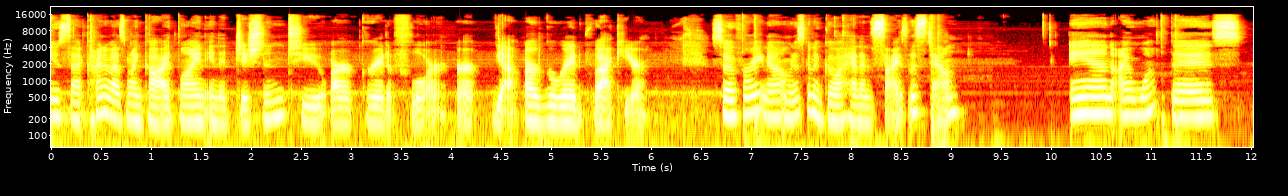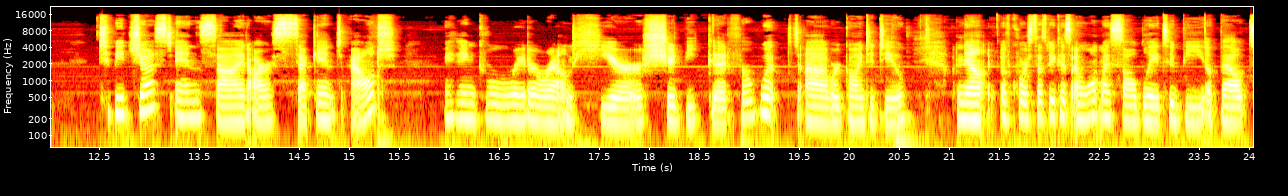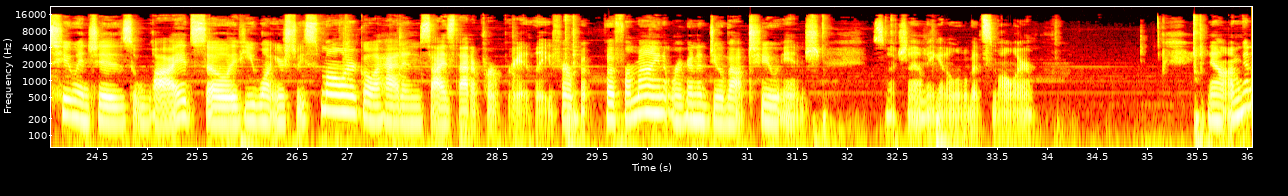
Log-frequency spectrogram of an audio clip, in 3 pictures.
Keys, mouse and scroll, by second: 6.9 s, 8.8 KP_Decimal, 11.1 s, 20.7-28.7 drag, 29.1 KP_3, 31.6 s, 35.4 KP_1.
